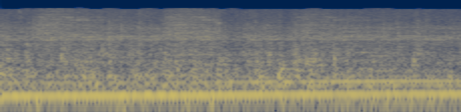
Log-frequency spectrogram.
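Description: A road vehicle driving at steady speed, heard from inside the cab: an even engine hum with tyre and road noise.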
